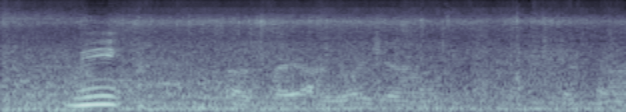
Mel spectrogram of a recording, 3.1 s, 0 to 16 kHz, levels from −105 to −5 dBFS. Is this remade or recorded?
recorded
